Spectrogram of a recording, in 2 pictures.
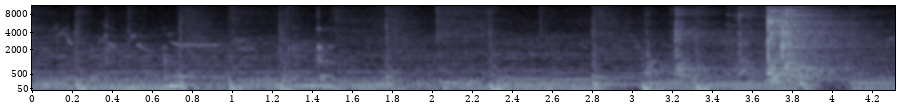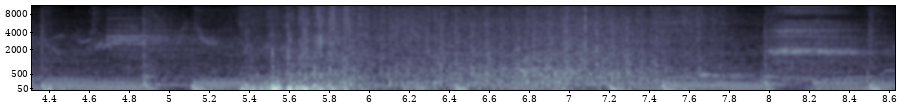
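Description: Background music with a steady beat. From about five seconds in, a loud, fast rattle joins it and runs on to the end.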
